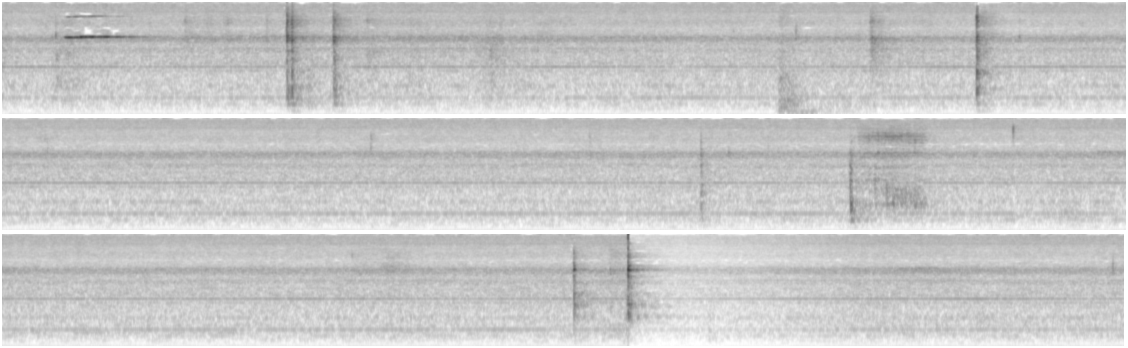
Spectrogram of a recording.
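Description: Metal ladle clinking against a steel saucepan and a glass baking dish while béchamel sauce is scooped and spooned over a gratin. There are several scattered clinks over a steady hum.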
